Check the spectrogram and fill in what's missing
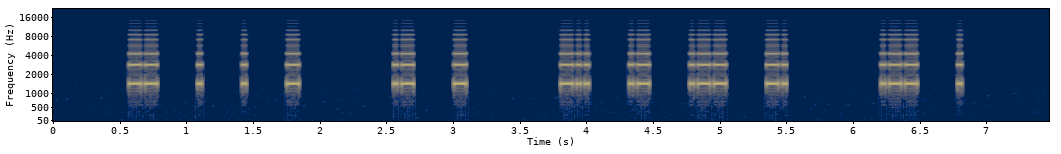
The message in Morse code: MEET AT DAWN WE

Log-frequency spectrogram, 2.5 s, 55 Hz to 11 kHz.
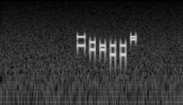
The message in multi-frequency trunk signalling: KP 5322 ST

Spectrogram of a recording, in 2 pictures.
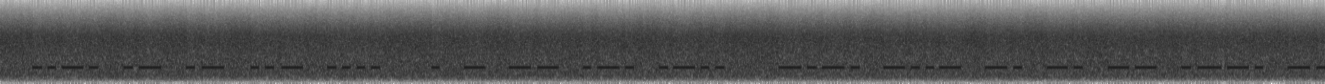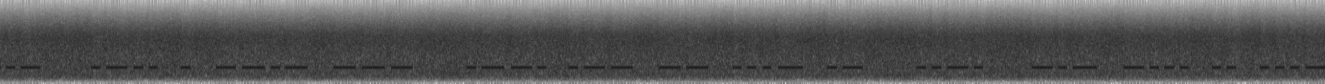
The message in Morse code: FAAUH ETMRL CXNNMPX LEQO PWMVA F …

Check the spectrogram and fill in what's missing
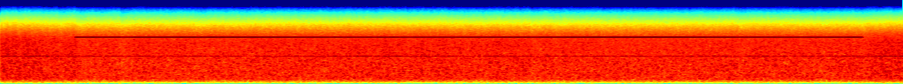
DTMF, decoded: none

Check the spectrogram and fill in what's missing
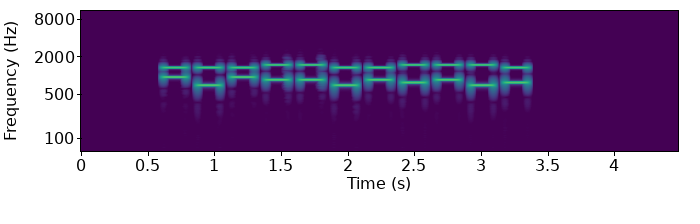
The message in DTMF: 02099286935

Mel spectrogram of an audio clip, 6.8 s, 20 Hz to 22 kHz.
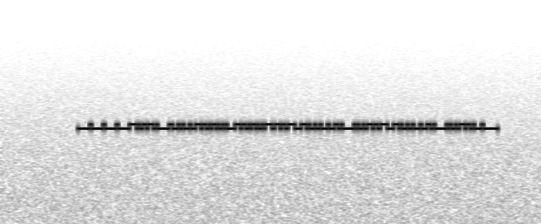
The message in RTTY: CQ DX DE OH7F OH7F K

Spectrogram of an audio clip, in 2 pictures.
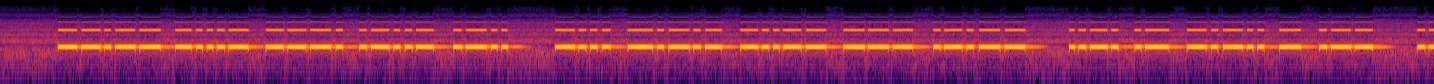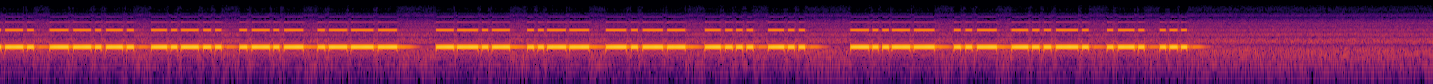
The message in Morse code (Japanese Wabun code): アメソヰカ ハサユレテ チイキムヤ チシキロヲ ネノケハホ ユウモナラ

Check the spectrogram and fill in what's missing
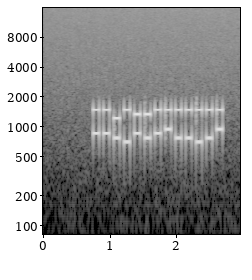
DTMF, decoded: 9943859#6636#

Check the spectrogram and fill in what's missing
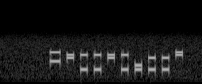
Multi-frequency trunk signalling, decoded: KP 07707144 ST

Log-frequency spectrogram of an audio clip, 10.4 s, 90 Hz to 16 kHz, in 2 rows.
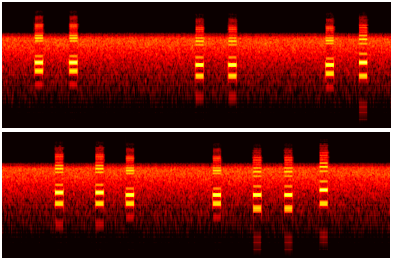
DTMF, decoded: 00 44 75 887 7119

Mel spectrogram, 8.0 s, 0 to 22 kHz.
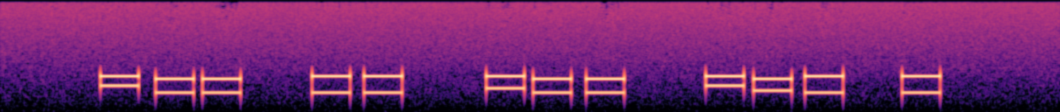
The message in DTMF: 011 22 811 042 2

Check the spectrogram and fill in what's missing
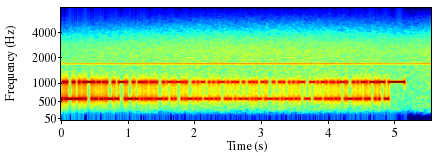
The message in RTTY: … KIEMENDECKEL GLANZEN GOLDGELB.

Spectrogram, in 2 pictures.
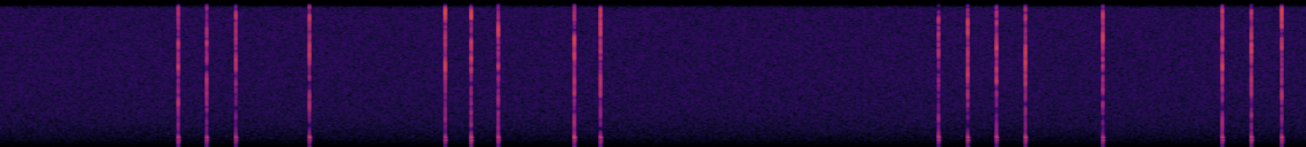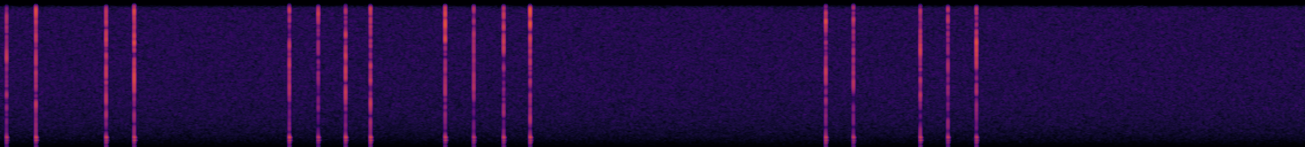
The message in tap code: LM QWT H

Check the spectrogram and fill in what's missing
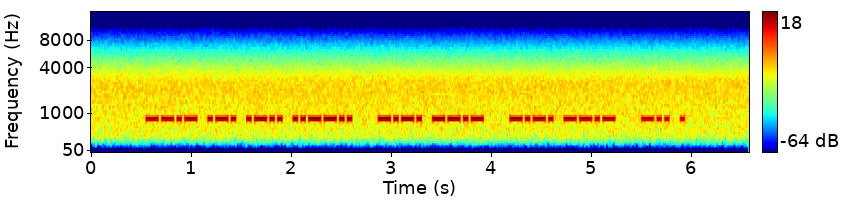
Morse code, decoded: QRL? CQ CQ DE

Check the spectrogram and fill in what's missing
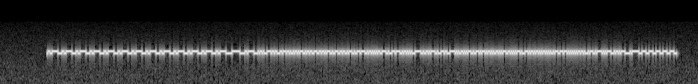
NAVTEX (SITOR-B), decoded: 07728 62293 67134 45605

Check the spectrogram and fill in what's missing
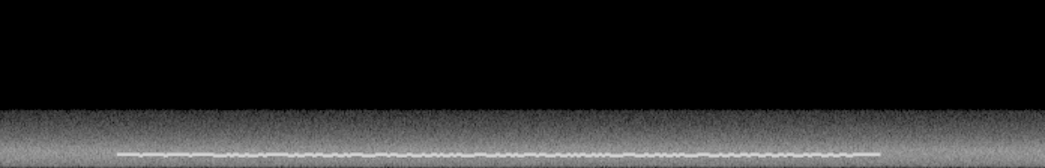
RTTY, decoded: LAGOA DO BARRO DO PIAUI

